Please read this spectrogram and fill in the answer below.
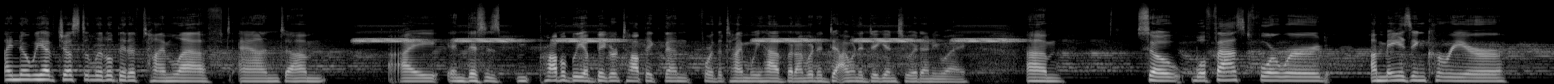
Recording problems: echo of what is said; noticeable; throughout; 280 ms later, 15 dB below the speech
alarm; loud; from 3.5 to 10 s; peak 3 dB above the speech

